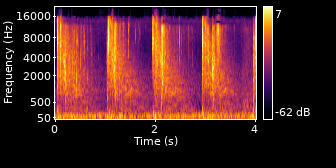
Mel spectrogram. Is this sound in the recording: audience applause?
no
